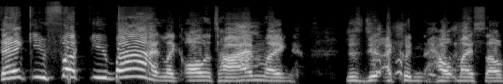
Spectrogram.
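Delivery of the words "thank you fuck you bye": shrill, very high, loud put-on voice. Joking about being unable to stop slipping into a Jim Cornette impression. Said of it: "doing a Cornette impression".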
